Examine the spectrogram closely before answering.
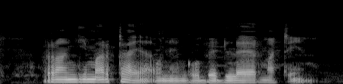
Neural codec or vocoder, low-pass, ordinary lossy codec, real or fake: none; 7.2 kHz; AAC, 32 kbps; real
